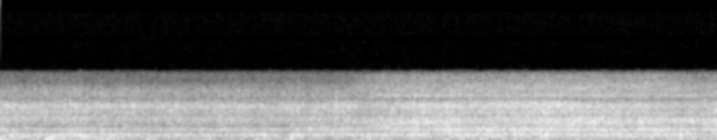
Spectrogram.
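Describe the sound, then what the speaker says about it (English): A ventilation blower runs steadily in a house on Tucker St, McKinney, Texas, giving a constant, loud, broadband rushing whoosh with no pauses and no talk. "But the blower is blowing away."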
